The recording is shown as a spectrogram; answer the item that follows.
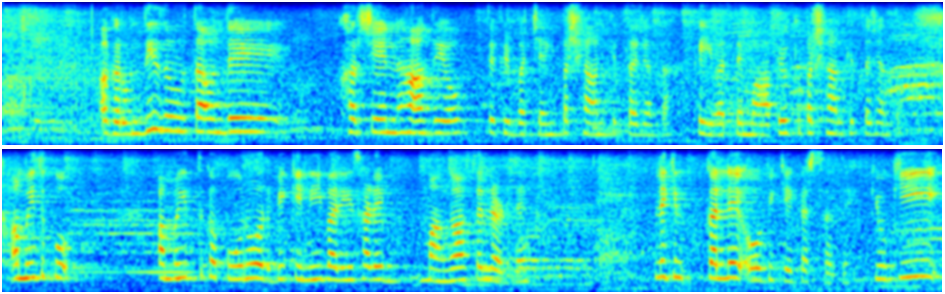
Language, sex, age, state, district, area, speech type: Dogri, female, 30-45, Jammu and Kashmir, Jammu, urban, spontaneous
